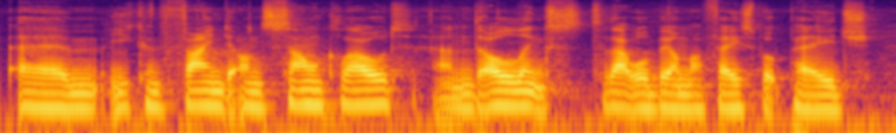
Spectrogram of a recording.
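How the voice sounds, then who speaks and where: A man's voice: lowish voice, flat delivery, moderate pace, warm tone. A young man from Leeds, a singer-songwriter guest answering modestly and hesitantly. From Leeds, England. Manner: modest, hesitant, many ums.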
